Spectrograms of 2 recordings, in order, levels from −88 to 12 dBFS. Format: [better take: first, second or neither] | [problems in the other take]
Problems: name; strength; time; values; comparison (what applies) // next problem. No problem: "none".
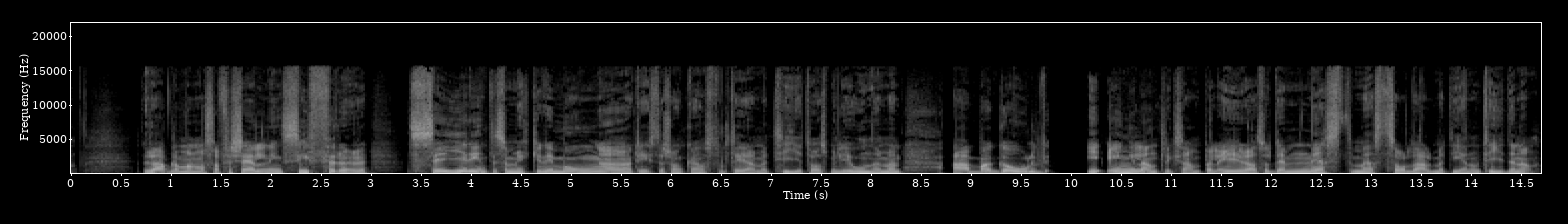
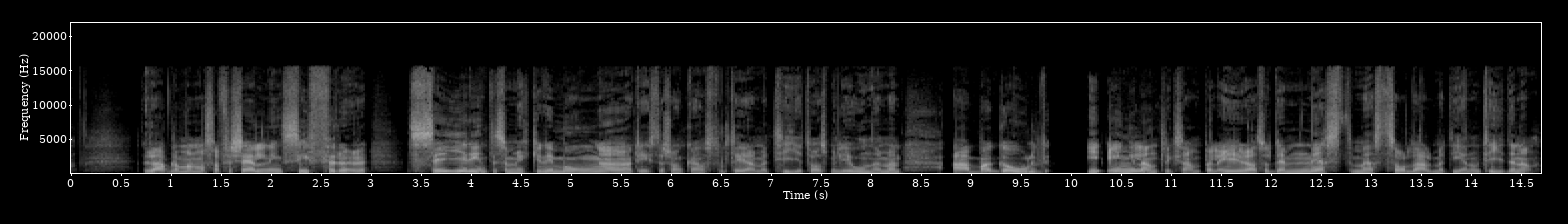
first | thin; somewhat; fading below 350 Hz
